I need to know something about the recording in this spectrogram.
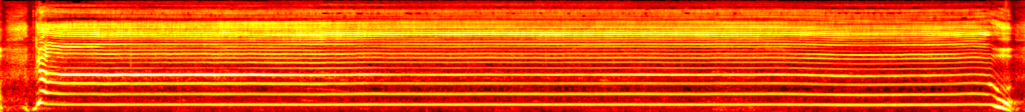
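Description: A football commentator's long, held goal cry, "Gooool!", one steady high note lasting about nine seconds that drops in pitch near the end.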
